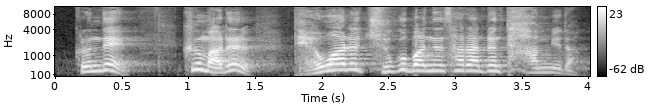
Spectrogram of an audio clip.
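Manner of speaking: usual speaking voice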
